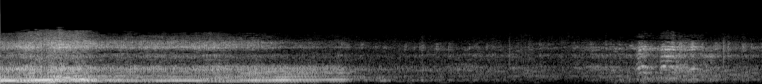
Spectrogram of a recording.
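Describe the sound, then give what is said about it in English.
A motorcycle engine roars and revs loudly with a deep, throaty rumble, then drops away after a few seconds into a quieter hum that swells briefly again near the end. “Now, mount the motorcycle and get ready.”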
